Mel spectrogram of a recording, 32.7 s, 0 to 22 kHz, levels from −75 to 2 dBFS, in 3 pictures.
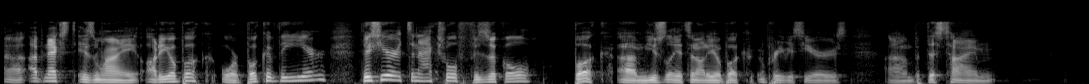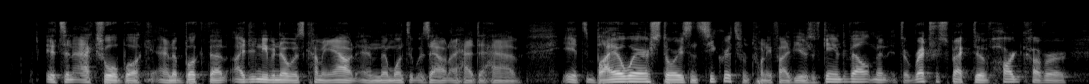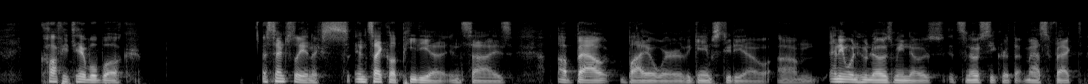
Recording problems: high frequencies cut off; noticeable; nothing above 7.5 kHz

